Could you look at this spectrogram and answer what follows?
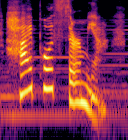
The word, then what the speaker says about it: hyperthermia: 자, 하이퍼인데 하이퍼서미아. 발음을 제대로 집중해서 안 들으면 헷갈리실 수 있어요. 하이퍼 퍼 R 사운드가 있는 것이 고체온증이에요. 하이퍼서미아. 그리고 저체온증은 R 사운드가 없어요.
